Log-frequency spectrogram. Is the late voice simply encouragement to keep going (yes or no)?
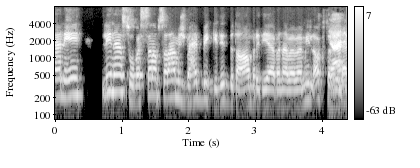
no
